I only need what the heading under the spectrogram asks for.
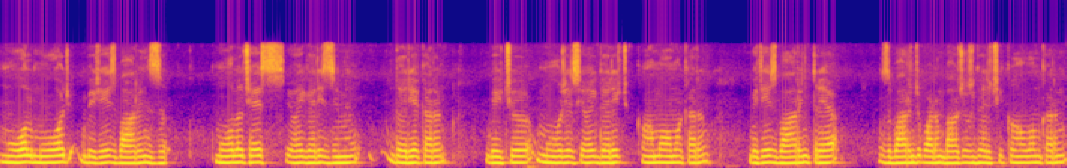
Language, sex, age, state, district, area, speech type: Kashmiri, male, 18-30, Jammu and Kashmir, Shopian, rural, spontaneous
